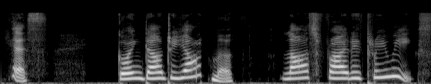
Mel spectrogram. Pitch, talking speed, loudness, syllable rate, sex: 275 Hz, 125 wpm, -16 LUFS, 4.7 syllables/s, female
